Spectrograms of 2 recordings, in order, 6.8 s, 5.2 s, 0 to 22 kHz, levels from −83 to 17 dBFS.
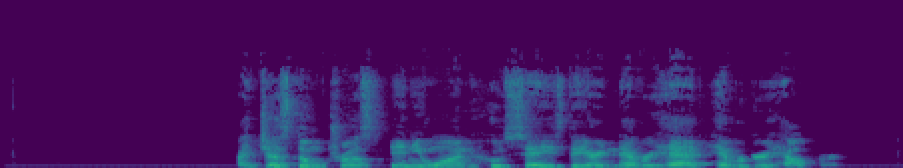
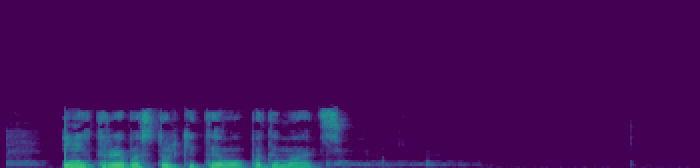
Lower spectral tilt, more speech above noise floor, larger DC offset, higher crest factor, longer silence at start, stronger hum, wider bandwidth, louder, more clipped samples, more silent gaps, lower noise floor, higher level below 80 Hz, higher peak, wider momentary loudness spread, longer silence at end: second, -0.5 dB/octave vs -5.5 dB/octave; second, 47 dB vs 60 dB; neither; about the same, 20 dB vs 20 dB; first, 1.75 s vs 0.45 s; neither; first, 15.5 kHz vs 8.2 kHz; second, -27 LUFS vs -21 LUFS; neither; neither; second, -74 dBFS vs -80 dBFS; second, -82 dBFS vs -64 dBFS; second, -8 dBFS vs -4 dBFS; second, 7 LU vs 13 LU; second, 0.5 s vs 2.7 s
